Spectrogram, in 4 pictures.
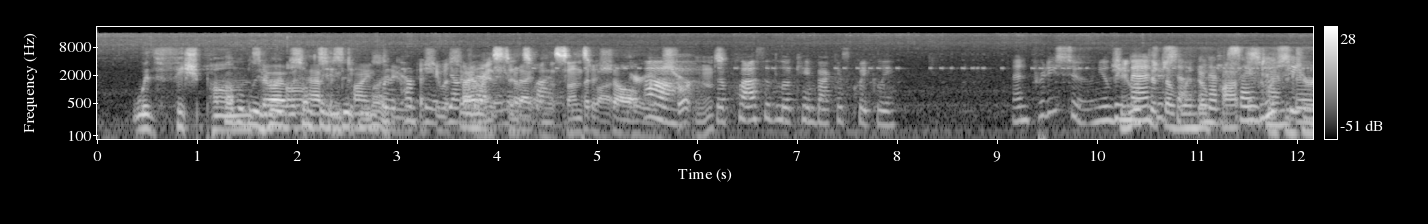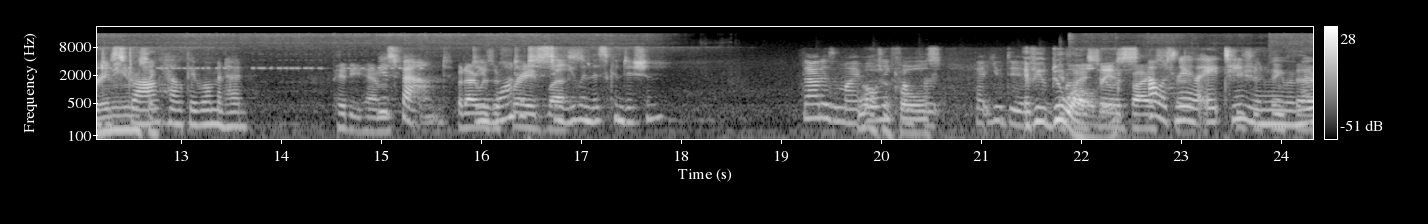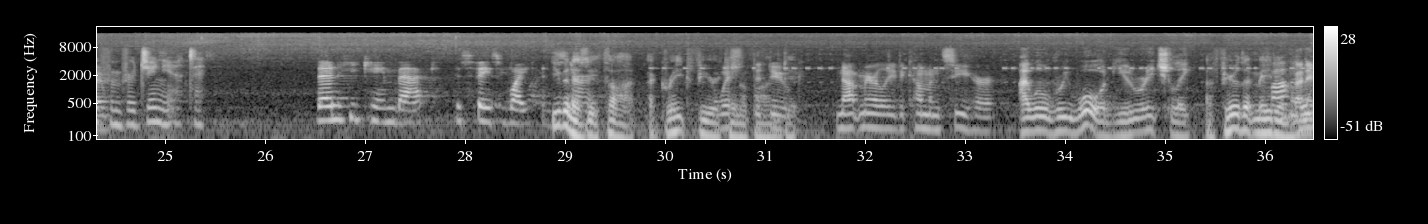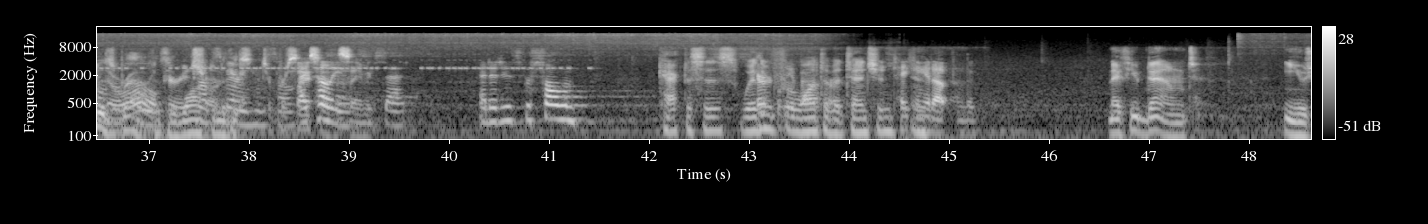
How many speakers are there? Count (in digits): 10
